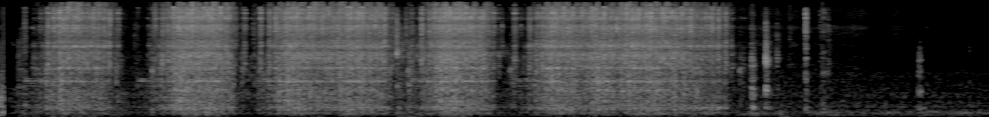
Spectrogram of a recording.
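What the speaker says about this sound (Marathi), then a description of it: "आता ह्याच्यावरती आपल्याला परत एकदा डबल शिलाई मारून घ्यायची आहे" A sewing machine runs a double line of stitching along a little girl's frock sleeve, a steady close mechanical whir in long runs with brief dips, stopping near the end with a few small clicks.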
